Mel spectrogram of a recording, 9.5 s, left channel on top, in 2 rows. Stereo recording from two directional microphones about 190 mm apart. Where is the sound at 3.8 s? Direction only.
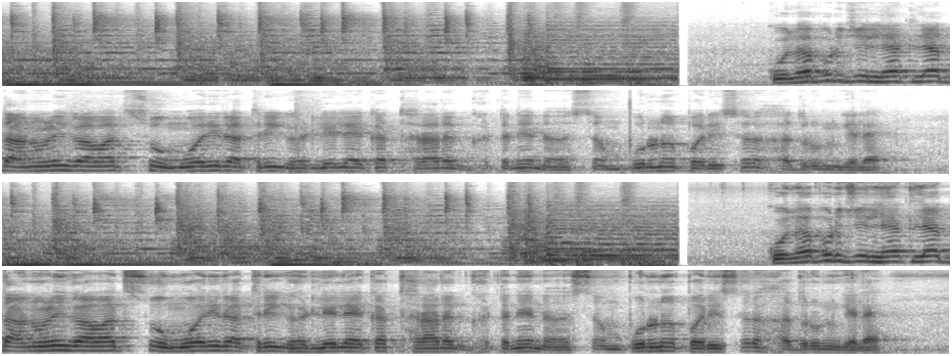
45° right (ahead or behind).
